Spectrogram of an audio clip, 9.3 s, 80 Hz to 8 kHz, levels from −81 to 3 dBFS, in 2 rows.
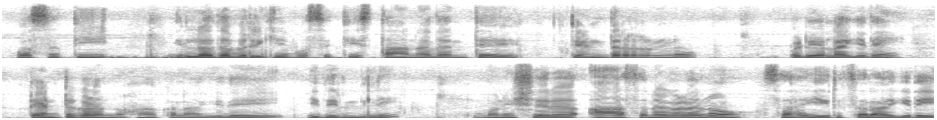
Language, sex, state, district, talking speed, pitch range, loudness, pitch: Kannada, male, Karnataka, Shimoga, 95 wpm, 150-180 Hz, -29 LUFS, 160 Hz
